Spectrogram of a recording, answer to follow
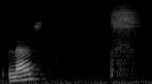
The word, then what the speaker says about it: lasts: Okay, so it's difficult because you have to say S, then T, then S again.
